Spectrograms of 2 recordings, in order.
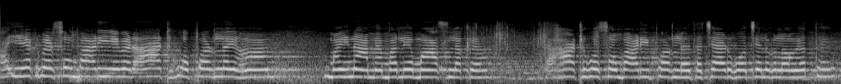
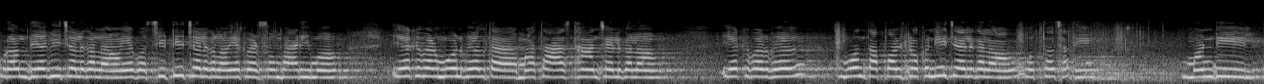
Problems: background sounds at intervals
